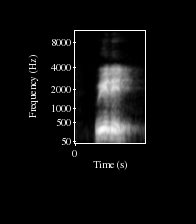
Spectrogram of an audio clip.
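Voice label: "wirid", Malay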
